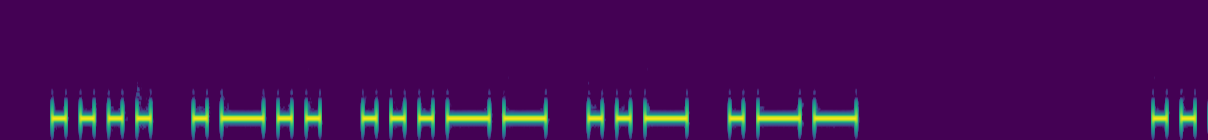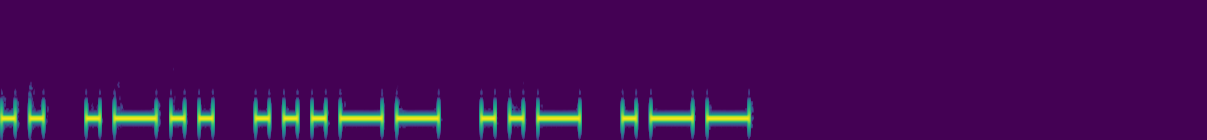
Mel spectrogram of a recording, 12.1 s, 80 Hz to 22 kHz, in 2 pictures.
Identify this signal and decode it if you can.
Morse code, heard as a keyed tone, about 17 wpm, 700 Hz. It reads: HL3UW HL3UW
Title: DXCC-100 Call Signs - 5 Characters - Repeated 2x - 17wpm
